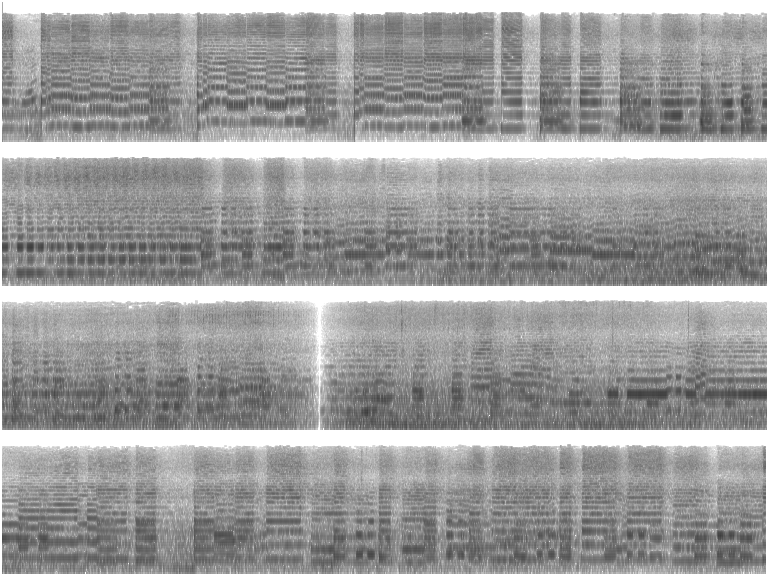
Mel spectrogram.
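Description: Telolet horns on Indonesian coach buses playing multi-note tunes, the pitch stepping from note to note, with quicker notes at first and longer held notes after. There is a brief break a little past halfway, then more horn tunes over engine and road noise.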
